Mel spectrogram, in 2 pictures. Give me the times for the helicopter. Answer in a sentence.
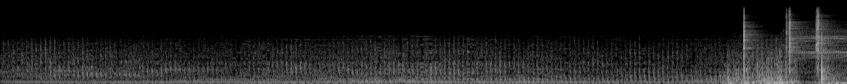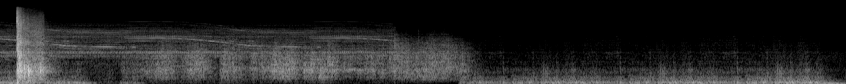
You can hear the helicopter from 0.0 to 12.4 s.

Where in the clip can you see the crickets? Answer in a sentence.
The crickets can't be heard in this clip.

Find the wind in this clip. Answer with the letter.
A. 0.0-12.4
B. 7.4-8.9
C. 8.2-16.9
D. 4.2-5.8
C.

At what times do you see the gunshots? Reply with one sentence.
The gunshots can be heard from 7.4 to 8.9 s.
